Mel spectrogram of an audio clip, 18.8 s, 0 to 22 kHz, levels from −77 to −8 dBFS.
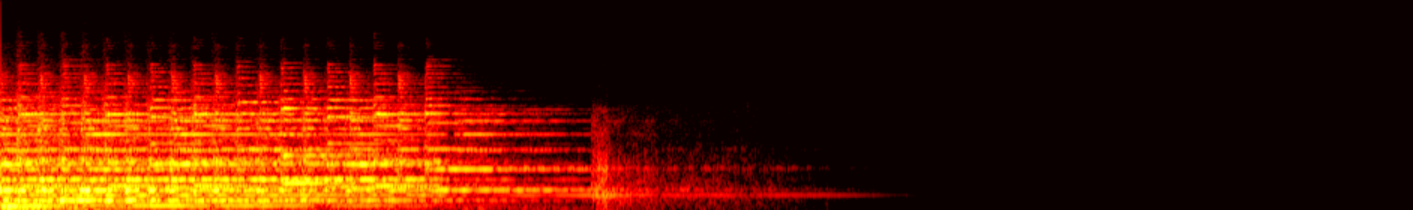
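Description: From 7.89 to 12.63 s the audio turns rough and muffled, losing everything above about 6 kHz, worst for 2.4 s: a call bitrate drop, consistent with roughly 32 falling to 7 kbps.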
